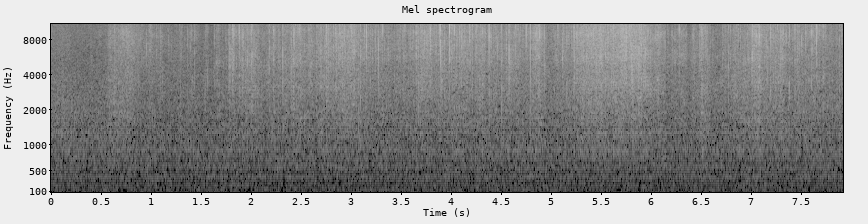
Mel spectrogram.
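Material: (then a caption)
Paper. Fingertips press and rub a small, thick, folded packet of pink tissue paper lying on carpet. A quiet, continuous, bright crinkling rustle swells and eases in waves, with a soft, dull low rumble underneath.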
